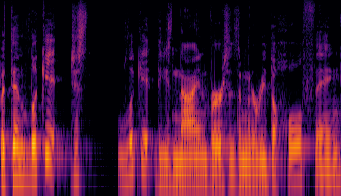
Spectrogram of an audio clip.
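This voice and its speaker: A man with an American accent talks at a fairly quick pace in a fairly high pitch, his intonation lively, on a very clean recording with a silent background. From Michigan, Greater Lansing area. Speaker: pastor. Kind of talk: sermon.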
